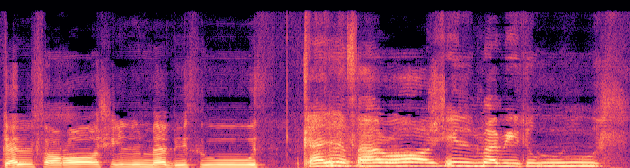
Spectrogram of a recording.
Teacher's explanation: ثا كسرة ثي بنقف عليها بالسكون مد عارض للسكون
